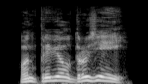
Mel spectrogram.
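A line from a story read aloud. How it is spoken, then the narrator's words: Shouting. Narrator (Russian): крикнул Гарри остальным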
